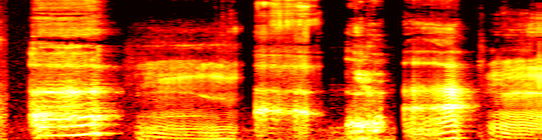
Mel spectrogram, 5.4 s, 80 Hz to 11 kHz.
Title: Burping Compilation August #4 | RBC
